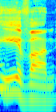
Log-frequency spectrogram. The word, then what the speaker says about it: Ewan: Ewan. Ewan. Genau. Ah, okay. McGregor, Entschuldigung, ich, ich, weiß, ich weiß es nicht. Ich nenne ihn immer Ivan. Ivan ist Russe. Ich nenne ihn e eh Ivan. Ivan schreibt man I-V-A-N und er ist Russe.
